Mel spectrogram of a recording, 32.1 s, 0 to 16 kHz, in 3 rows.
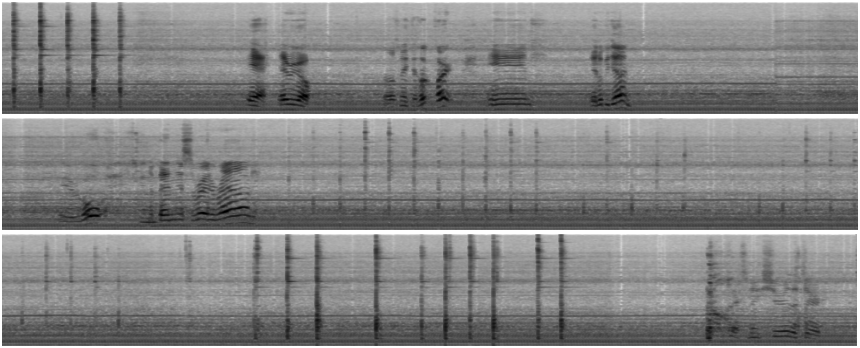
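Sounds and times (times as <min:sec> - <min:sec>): hammer striking steel on anvil: 0:00.0 - 0:01.8, 0:14.2 - 0:23.1, 0:23.7 - 0:28.8
steady drone: 0:00.0 - 0:32.0.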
